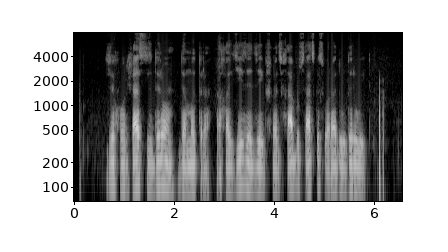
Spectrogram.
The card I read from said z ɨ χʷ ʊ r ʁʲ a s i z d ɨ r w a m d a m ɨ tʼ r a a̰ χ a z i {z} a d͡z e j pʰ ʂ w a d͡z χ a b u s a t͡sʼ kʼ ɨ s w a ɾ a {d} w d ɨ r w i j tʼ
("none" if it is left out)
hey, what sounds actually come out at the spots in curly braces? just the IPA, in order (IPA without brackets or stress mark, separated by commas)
z, d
